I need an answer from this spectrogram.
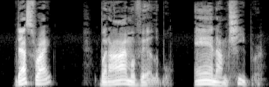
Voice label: male adult; FNV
